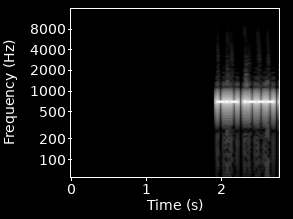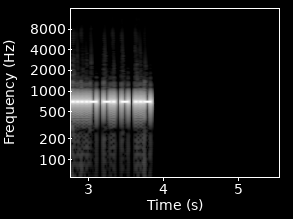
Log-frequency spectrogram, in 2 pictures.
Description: Morse code, heard as a keyed tone, about 40 wpm, 700 Hz. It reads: KJ4NTU
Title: USA Call Signs - 6 Characters - Repeated 3x - 40wpm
